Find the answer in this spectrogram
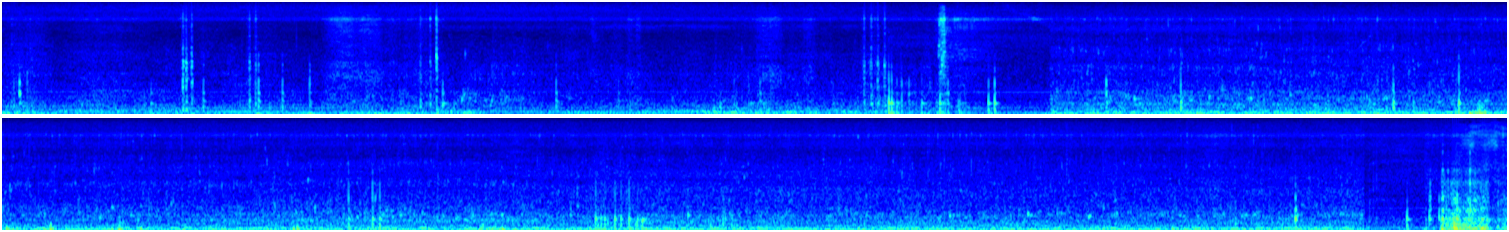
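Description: Fishing kayak under way across open water: a steady low rush and hum of water along the hull, with scattered small knocks and clicks in the first ten seconds, then a denser, slightly louder steady rush.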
